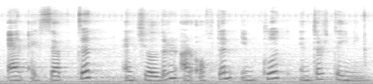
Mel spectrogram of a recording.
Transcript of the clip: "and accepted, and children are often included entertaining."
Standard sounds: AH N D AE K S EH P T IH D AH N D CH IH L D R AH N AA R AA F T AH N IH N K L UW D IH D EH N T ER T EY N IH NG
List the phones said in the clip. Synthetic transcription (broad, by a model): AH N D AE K S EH P T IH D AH N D CH IH L D R AH N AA R AA F T AH N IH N K L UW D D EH N T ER T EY N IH NG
